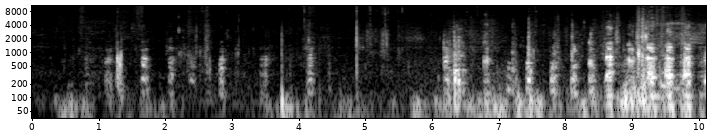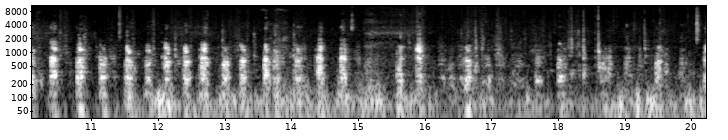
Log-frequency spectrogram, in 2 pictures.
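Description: Pig grunting in a run of short repeated grunts, faint at first, then louder and quicker from about six seconds in, at roughly two to three grunts a second.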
